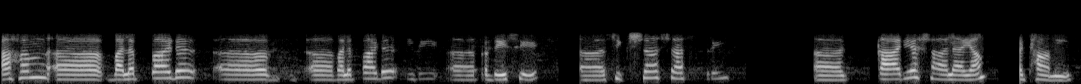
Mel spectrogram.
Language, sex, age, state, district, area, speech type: Sanskrit, female, 18-30, Kerala, Kollam, urban, conversation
